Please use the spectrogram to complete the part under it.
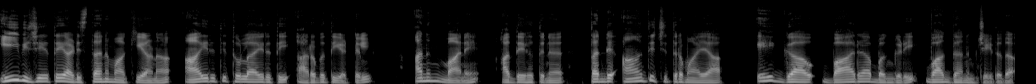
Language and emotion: Malayalam, neutral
